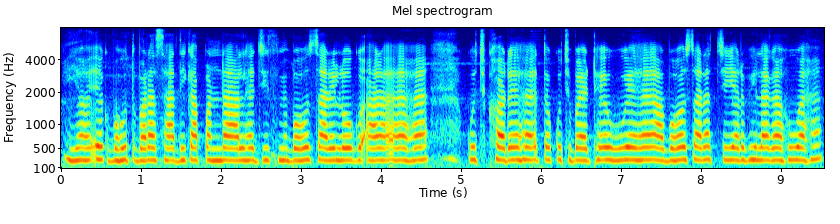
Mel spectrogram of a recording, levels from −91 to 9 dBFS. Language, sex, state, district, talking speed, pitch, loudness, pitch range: Hindi, female, Bihar, West Champaran, 190 wpm, 255 Hz, -15 LUFS, 250-260 Hz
